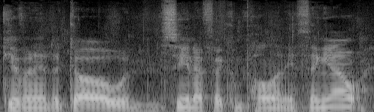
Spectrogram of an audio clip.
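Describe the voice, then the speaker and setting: A man giving a casual, halting, offhand unboxing review at a desk in a small indoor workspace. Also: lowish voice. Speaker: product reviewer. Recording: steady noisy room ambience.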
